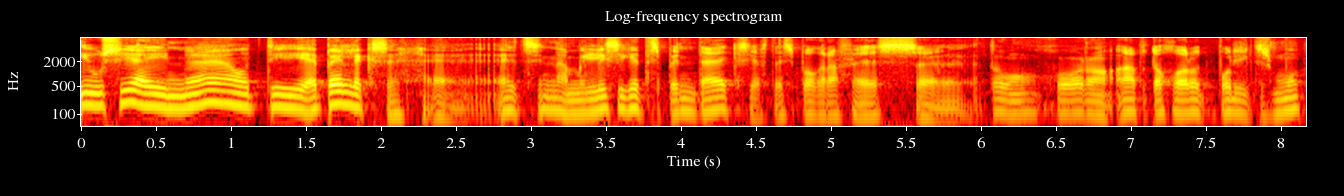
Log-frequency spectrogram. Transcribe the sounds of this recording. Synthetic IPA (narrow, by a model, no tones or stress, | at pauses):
iusiɐine̞o̞t̪iepe̞le̞kse̞ḛt͡sinɐmilisiʝɐt̪i̥spe̞nind̪ɐe̞ksiɐ̰ft̪e̞si̥po̞ɣɾɐ̰fe̞st̪o̞nxo̞ɾo̰ɐpot̪o̞xo̞ɾo̞t̪u̥po̞lit̪izmu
